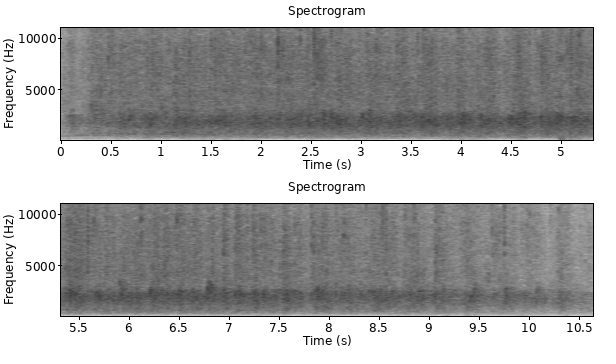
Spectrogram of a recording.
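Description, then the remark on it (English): A church crowd applauds steadily for about ten seconds to welcome a political figure and her family, a dense, even wash of many hands clapping at once with no pauses and no clear rhythm. “Come on, let's clap for them.”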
